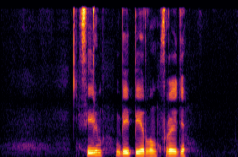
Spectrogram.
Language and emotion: Russian, neutral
